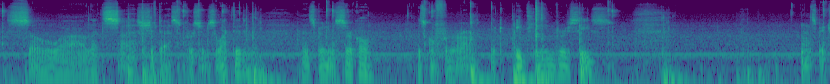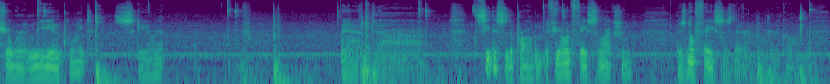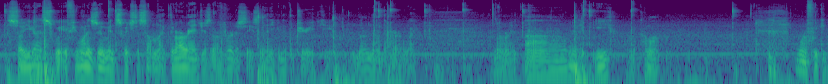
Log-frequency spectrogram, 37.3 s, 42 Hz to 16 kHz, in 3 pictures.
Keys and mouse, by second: 2.1 shift+s, 6.4-8.1 drag, 8.7 Tab, 9.9 s, 12.3-14.3 drag, 13.9 s, 16.5 KP_Decimal, 18.0 ctrl+Tab, 20.8-22.7 drag, 23.2-25.6 middle drag, 23.8 a, 25.6 ctrl+Tab, 28.7 KP_Decimal, 29.9 s, 32.0 middle click, 33.6 e, 34.3-36.2 drag.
